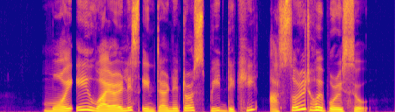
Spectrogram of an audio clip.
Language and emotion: Assamese, surprised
